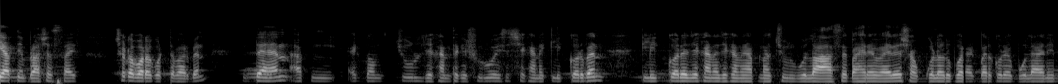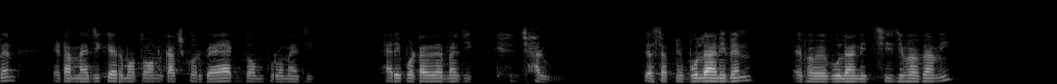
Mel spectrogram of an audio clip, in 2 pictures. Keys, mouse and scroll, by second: 4.7 click.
